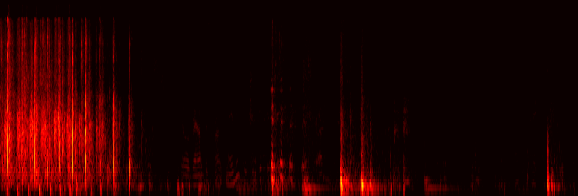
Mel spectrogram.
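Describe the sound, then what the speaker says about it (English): A small audience at a higher-education innovation panel gives a short burst of close clapping that fades within a couple of seconds, followed by scattered quiet sounds and brief talk. "I'd like to give you a round of applause"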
